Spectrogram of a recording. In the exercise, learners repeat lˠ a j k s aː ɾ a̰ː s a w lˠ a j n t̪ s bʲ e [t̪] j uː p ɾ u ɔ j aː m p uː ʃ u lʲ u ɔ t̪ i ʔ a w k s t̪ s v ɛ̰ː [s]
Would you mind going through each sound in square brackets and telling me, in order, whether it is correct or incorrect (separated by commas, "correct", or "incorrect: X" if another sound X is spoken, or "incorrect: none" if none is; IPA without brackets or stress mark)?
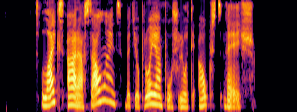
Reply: correct, incorrect: ʃ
